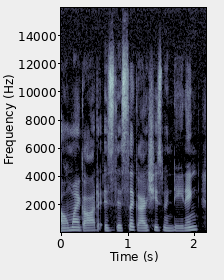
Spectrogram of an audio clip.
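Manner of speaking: normal talking voice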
